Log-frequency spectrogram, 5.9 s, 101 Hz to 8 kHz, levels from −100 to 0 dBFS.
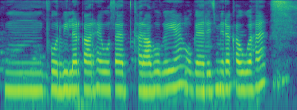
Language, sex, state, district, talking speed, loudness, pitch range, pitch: Hindi, female, Bihar, Araria, 180 wpm, -16 LUFS, 220-240 Hz, 230 Hz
